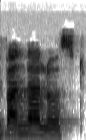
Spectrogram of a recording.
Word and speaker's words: Wanderlust: Because I think this is the closest word to it in English, and that's… people in English might pronounce it wander-lust but Wanderlust, right?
